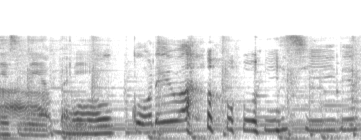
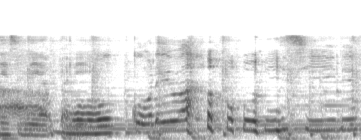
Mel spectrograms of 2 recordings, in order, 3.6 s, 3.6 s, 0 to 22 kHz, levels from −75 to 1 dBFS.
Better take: first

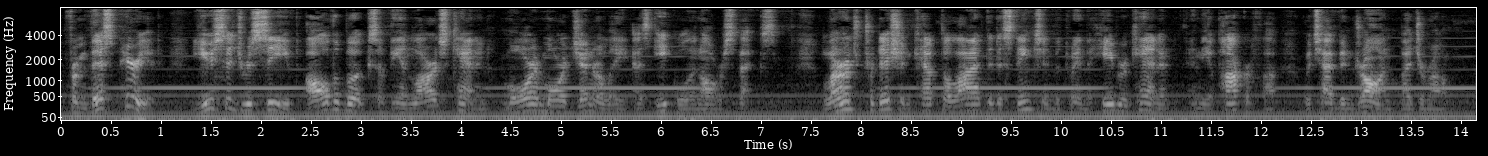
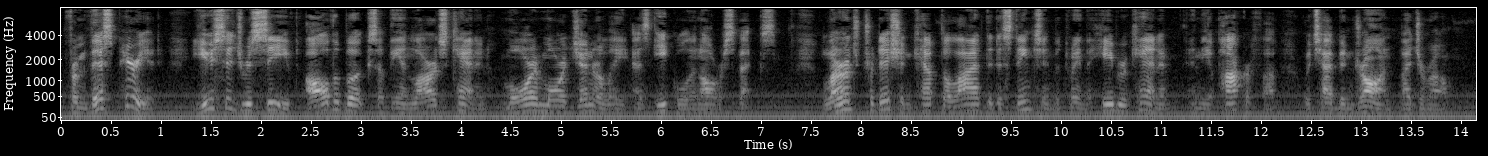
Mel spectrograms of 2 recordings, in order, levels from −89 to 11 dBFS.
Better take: second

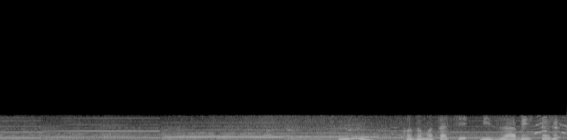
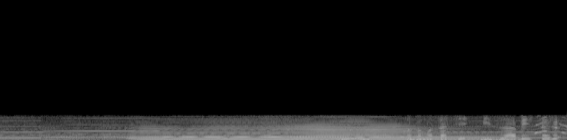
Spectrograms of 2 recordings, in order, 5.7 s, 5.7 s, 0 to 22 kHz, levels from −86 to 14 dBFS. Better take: first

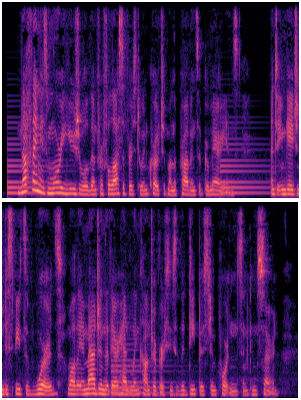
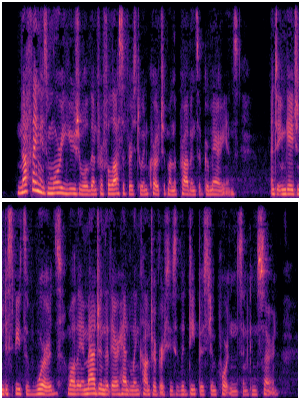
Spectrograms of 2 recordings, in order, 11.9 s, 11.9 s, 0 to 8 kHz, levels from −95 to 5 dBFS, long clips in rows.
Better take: second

